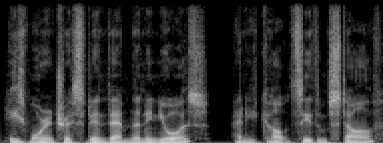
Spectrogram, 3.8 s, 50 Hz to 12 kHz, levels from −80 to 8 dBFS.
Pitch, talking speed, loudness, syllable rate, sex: 120 Hz, 220 wpm, -18 LUFS, 5.1 syllables/s, male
